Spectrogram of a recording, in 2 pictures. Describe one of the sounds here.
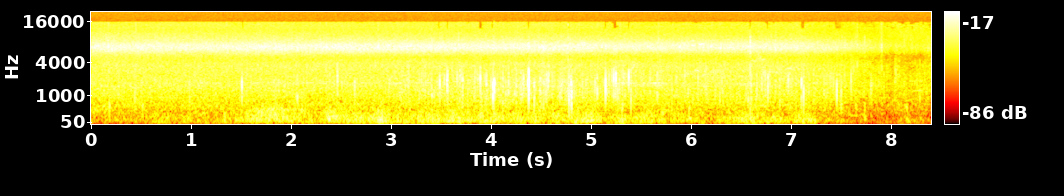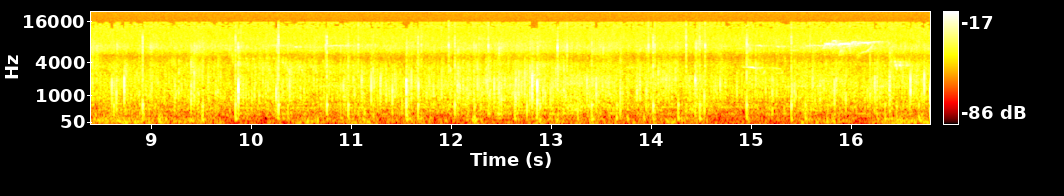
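Bicycle tyres crunch and pop over loose gravel.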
